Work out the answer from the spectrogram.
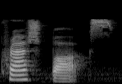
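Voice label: "Crashbox", English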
